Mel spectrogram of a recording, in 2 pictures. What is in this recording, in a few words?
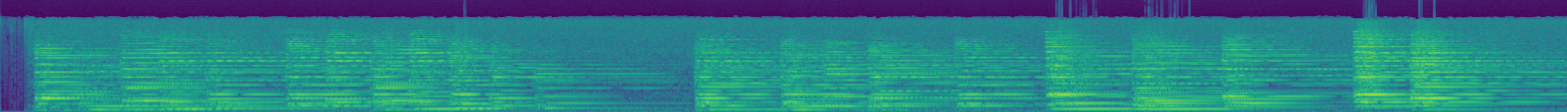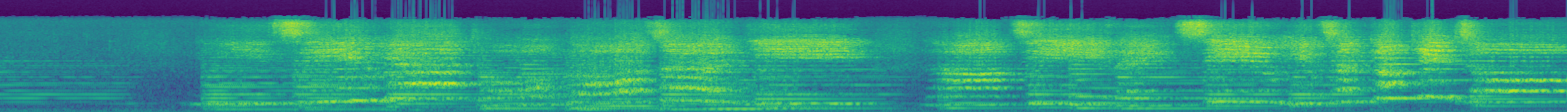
sch song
